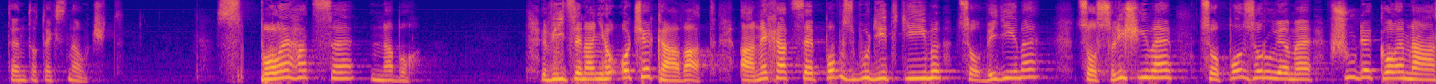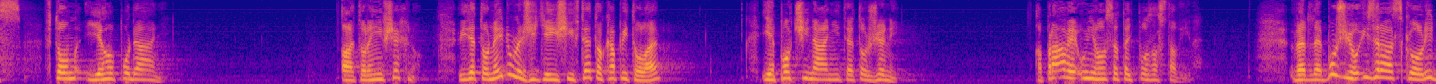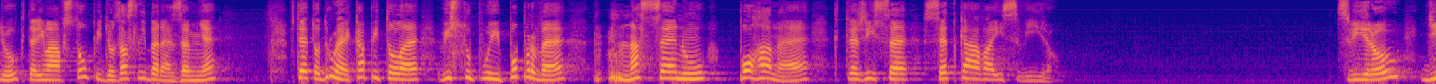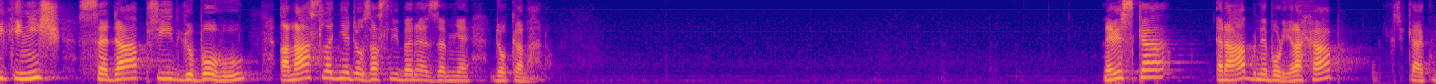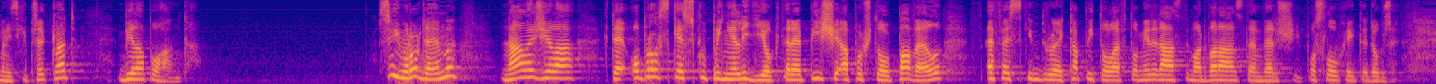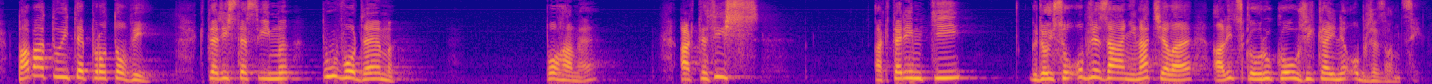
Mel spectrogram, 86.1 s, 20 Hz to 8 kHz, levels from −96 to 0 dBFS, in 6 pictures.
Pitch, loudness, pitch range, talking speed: 205 Hz, -22 LUFS, 170-235 Hz, 100 wpm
